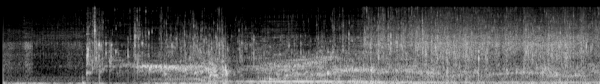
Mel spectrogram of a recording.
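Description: Outboard motor's propeller churning water, heard from underwater: a dense rush of bubbles and turbulence over a low steady drone that settles in about two seconds in, after a few clicks.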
